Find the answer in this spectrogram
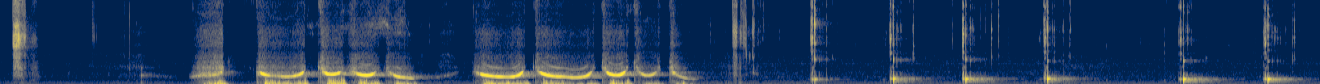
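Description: A ringneck parrot gives a run of looping, whistled, speech-like phrases, then a series of soft tonal clicks or plops about twice a second.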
